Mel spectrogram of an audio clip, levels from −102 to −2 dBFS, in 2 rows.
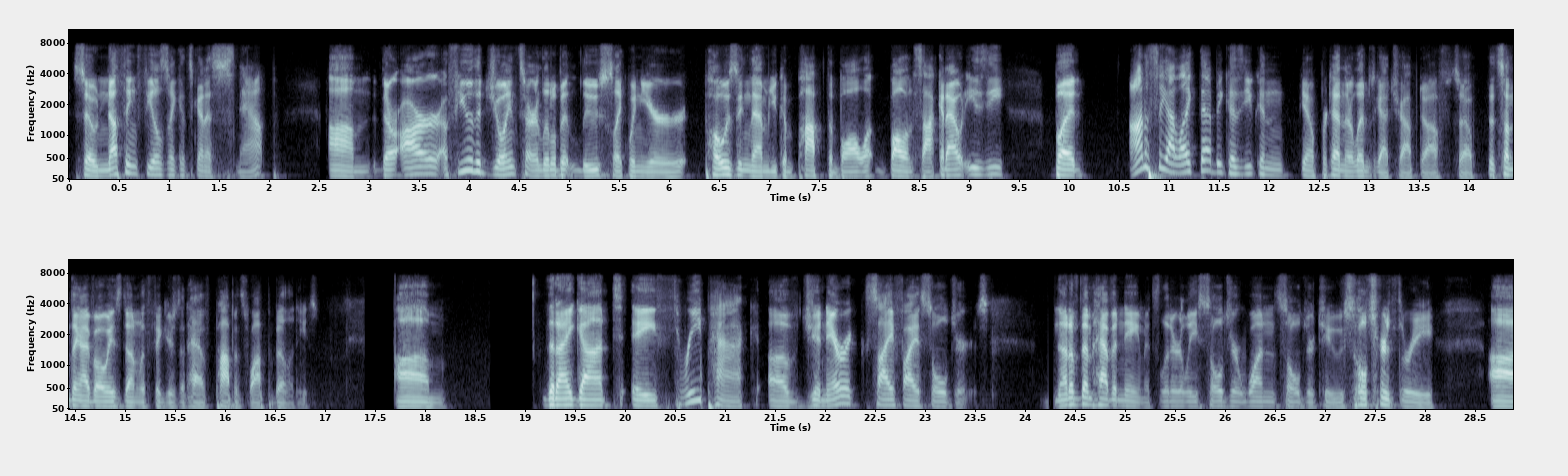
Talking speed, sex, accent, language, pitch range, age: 190 wpm, male, American, English, 100-130 Hz, 30-49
